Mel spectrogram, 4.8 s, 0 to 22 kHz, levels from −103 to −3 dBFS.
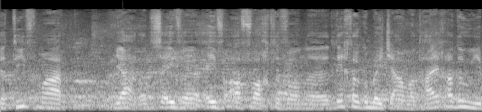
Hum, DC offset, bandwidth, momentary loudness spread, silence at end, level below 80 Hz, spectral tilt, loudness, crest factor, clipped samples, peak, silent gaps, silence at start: none; under 0.1%; 15.5 kHz; 5 LU; 0 s; -72 dBFS; -4.5 dB/octave; -17 LUFS; 16 dB; under 0.1%; 0 dBFS; none; 0 s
